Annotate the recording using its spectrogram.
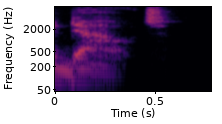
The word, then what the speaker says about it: doubt: Oh, sin duda, without a doubt. Notice that when I say it, the B is silent.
